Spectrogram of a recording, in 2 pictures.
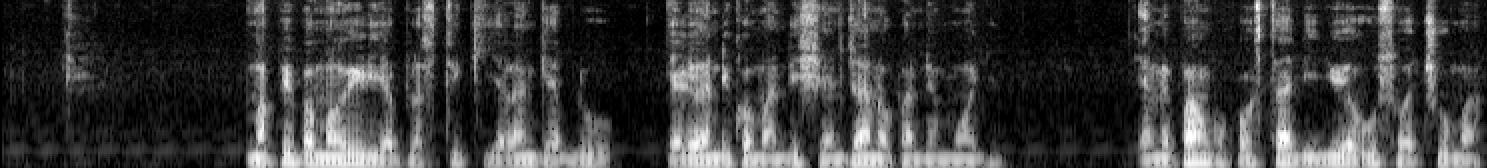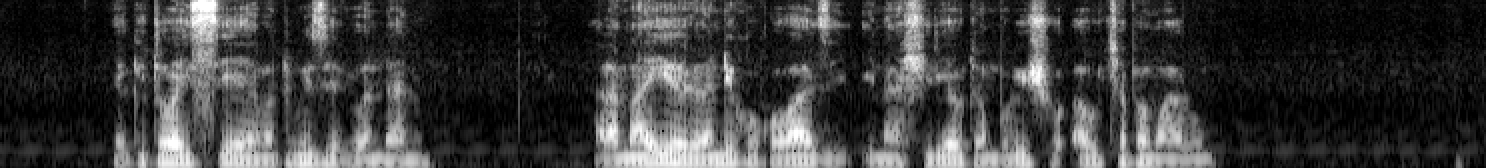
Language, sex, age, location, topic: Swahili, male, 18-24, Dar es Salaam, government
